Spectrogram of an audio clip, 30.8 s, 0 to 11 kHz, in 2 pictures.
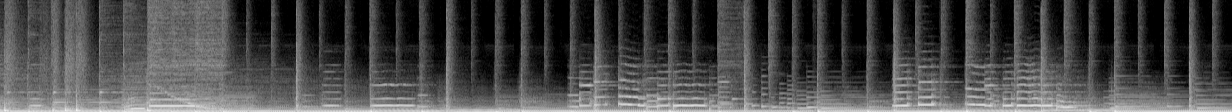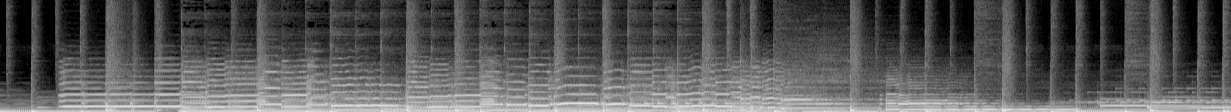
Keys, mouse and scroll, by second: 2.6 middle click, 3.6 3, 4.3 b, 7.0 KP_Decimal, 8.0 e, 9.6 click, 10.0 2, 11.4 alt+click, 11.7 alt+click, 12.1 middle click, 12.7-13.1 scroll down 3, 13.4-14.3 scroll up 5, 14.3 scroll up 1, 15.3 click, 16.1 click, 19.8 click, 20.1 Tab, 20.7 click, 21.8 r, 27.2 scroll down 2, 27.5 middle click, 28.6 shift+a, 30.5 click.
